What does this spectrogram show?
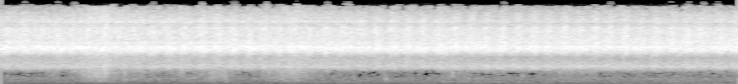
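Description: Cicadas give a steady, high, hissing drone over the rush of a babbling stream.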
